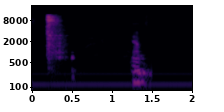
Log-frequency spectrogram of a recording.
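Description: A person makes a short breathy vocal noise, then says a quiet "yeah" about a second later, over a steady low hum.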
